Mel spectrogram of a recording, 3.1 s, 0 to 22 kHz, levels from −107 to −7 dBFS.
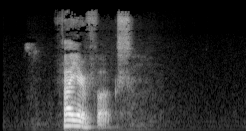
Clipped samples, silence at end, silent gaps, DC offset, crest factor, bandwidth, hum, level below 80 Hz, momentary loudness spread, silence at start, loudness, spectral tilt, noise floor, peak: under 0.1%; 1.45 s; none; under 0.1%; 22 dB; 16 kHz; none; -70 dBFS; 17 LU; 0.8 s; -21 LUFS; -4.5 dB/octave; -81 dBFS; -2 dBFS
